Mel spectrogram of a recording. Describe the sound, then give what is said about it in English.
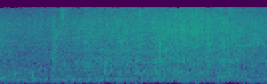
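Mushrooms and kale sizzling in a buttered pan: a steady, bright, crackling hiss that holds even and continuous throughout, with no talk. “I'm going to see how the kale is wilting. So the mushrooms are cooking nicely. And I'm just going to add the tomatoes.”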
